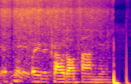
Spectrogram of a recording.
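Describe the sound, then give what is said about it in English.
Kielbasa sausage sizzles while frying in a pan, a loud continuous crackling hiss with voices talking underneath, ending in a brief clatter. “that's a lot of sizzling going on.”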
